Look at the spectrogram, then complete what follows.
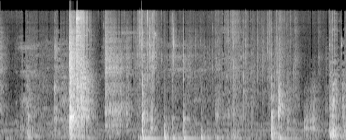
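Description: Hard objects being handled and set down on a tabletop: several separate clattering knocks, the loudest about one and a half seconds in, as a wooden cutting board is brought in and laid on the table.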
